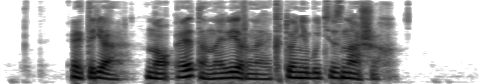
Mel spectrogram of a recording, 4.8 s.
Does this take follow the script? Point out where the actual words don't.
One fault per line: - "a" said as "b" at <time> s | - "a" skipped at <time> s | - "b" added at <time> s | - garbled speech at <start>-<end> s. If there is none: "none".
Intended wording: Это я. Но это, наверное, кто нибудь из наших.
none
